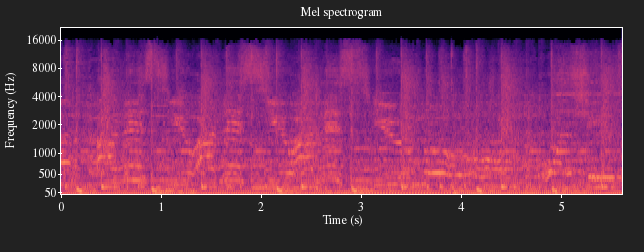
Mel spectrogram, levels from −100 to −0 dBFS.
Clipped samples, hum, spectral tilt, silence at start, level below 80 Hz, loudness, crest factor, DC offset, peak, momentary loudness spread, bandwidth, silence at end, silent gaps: under 0.1%; none; -4.5 dB/octave; 0 s; -38 dBFS; -30 LUFS; 10 dB; 1%; -18 dBFS; 2 LU; 16 kHz; 0 s; none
